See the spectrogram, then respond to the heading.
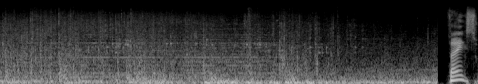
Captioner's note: rocks crumbling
